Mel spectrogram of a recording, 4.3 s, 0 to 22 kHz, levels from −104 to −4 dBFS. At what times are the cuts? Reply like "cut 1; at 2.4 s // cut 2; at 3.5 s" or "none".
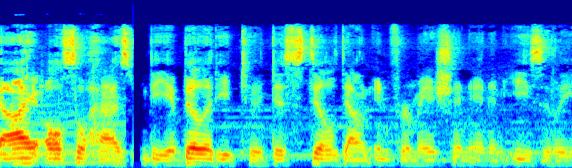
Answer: cut 1; at 1.0 s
